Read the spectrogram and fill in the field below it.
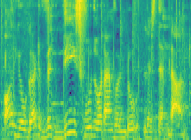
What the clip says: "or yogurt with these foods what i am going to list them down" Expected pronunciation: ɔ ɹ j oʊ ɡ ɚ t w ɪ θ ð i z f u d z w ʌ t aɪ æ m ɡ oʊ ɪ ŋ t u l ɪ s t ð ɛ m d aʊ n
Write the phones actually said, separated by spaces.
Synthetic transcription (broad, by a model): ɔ ɹ j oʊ ɡ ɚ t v ɪ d i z f u d z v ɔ t aɪ m ɡ oʊ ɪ ŋ t u l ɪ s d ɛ m d aʊ n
